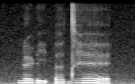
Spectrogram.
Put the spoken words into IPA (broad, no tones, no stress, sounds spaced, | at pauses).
ɳ ɛ ɽ i ʔ ɜ dʱ ɛ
